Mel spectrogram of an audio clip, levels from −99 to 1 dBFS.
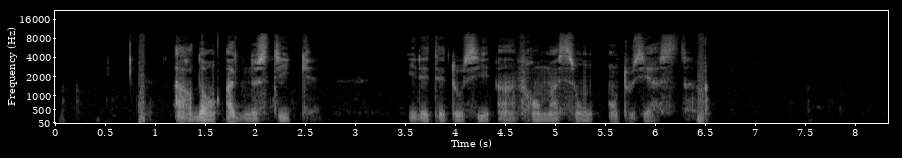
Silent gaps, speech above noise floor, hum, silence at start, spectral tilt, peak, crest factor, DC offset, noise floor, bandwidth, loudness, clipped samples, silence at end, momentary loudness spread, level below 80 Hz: none; over 42 dB; none; 0.85 s; -3 dB/octave; -24 dBFS; 26 dB; under 0.1%; under -90 dBFS; 10 kHz; -47 LUFS; under 0.1%; 1.8 s; 14 LU; -80 dBFS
